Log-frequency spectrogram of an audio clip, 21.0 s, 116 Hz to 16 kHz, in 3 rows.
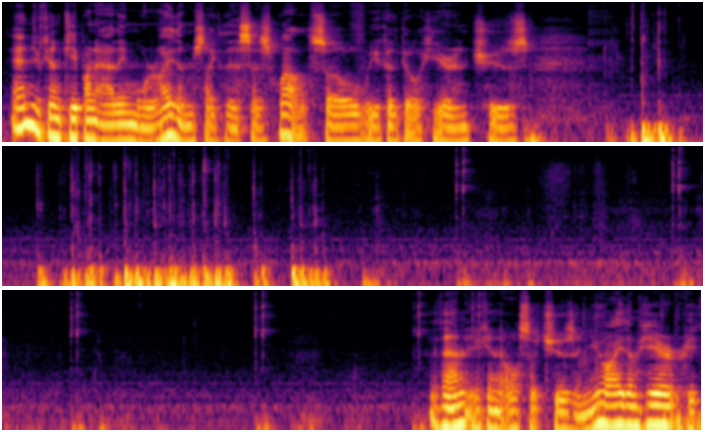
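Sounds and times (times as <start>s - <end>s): typing on computer keyboard: 6.0s - 10.3s
mouse clicks: 13.7s - 14.0s, 14.7s - 15.0s, 16.5s - 16.8s.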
